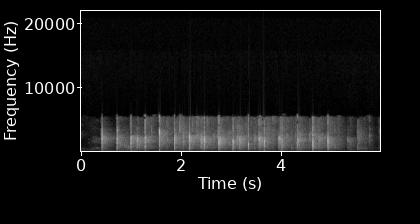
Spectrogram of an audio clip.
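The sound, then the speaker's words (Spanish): A church audience applauds Jesus during a sermon, with a steady wash of many hands and sharp, prominent claps cutting through it at a quick, fairly regular pace for several seconds, with no talking over it. “¿No merece un aplauso?”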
